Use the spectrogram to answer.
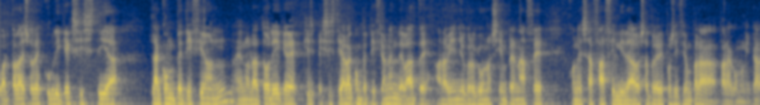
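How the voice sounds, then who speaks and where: A man with an unremarkable speaking voice talks at a fairly quick pace in a fairly low pitch, keeping his intonation fairly even. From Spain, Málaga (Andalusia). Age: 20s. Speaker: public speaking champion and trainer. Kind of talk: interview conversation.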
